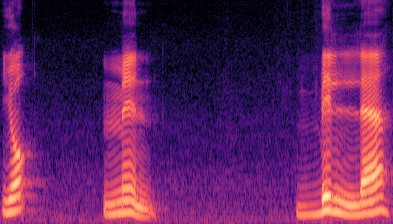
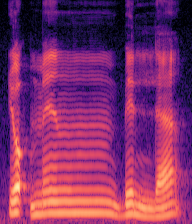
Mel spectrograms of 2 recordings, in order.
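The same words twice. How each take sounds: First: یؤمن with clear n, long pause, then بالله; very slow یؤمن, separate from بالله; as written. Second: یؤمن بالله joined slowly by a long m; n turned to m. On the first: Teacher reads the written words, یؤمن and بالله apart, plain n. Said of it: "بعد از نون ساکن به آمده". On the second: Teacher models the rule, یؤمن بالله with held m. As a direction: hum from یؤمن into بالله, m instead of n. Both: Shown as a demonstration.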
